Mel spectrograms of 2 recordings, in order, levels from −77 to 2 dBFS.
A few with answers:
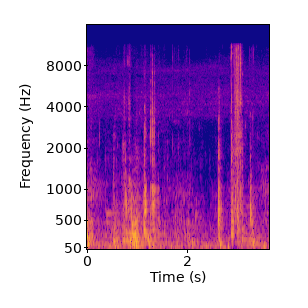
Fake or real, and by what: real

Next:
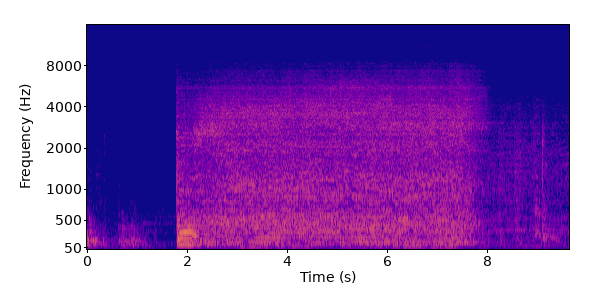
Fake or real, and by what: fake, codec, SNAC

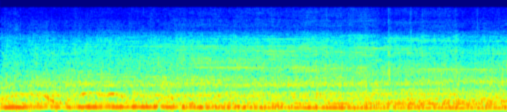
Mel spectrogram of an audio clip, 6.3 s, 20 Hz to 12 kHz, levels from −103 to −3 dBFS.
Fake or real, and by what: real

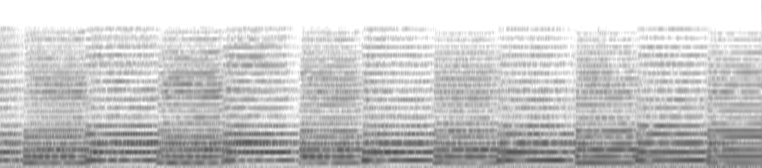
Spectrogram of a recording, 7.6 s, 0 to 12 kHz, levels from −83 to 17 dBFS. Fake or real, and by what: real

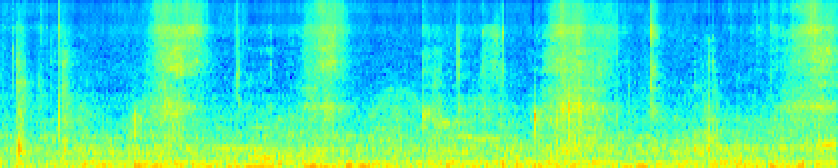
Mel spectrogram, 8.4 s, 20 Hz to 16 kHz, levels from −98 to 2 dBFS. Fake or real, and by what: fake, codec, SNAC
